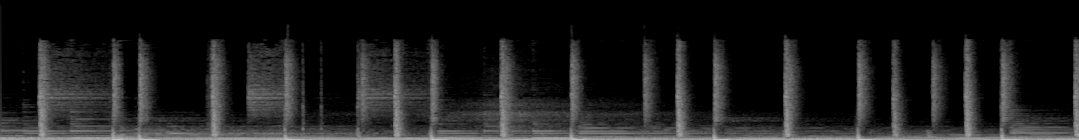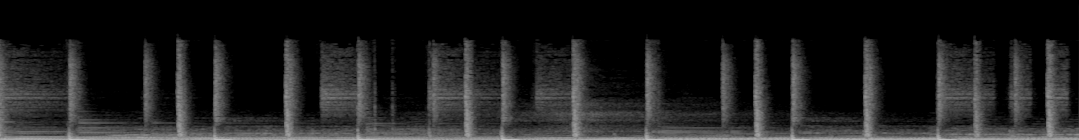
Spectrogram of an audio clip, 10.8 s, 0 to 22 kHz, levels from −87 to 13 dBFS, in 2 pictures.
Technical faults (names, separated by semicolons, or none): skip ahead; jitter buffer speed-up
